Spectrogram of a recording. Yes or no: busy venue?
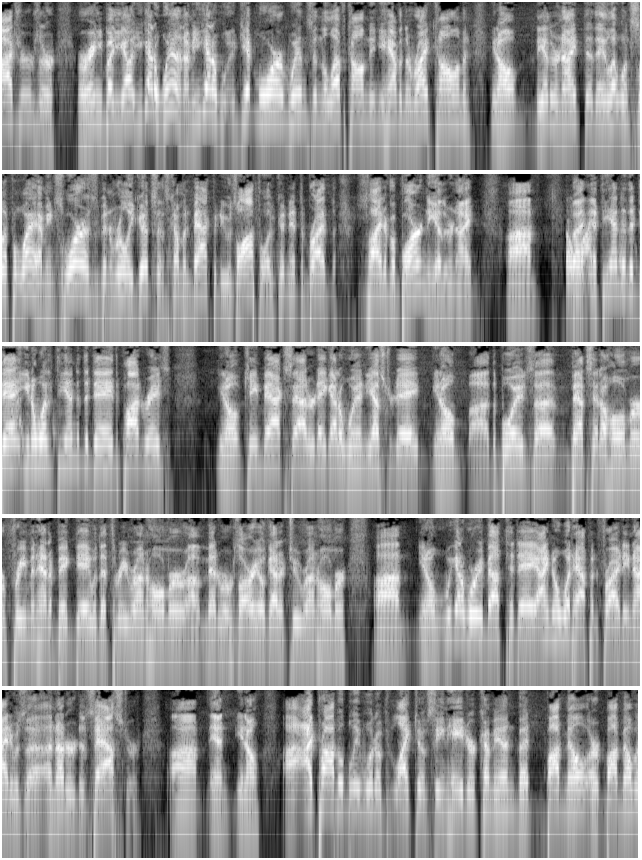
yes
